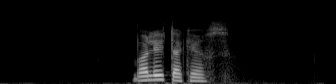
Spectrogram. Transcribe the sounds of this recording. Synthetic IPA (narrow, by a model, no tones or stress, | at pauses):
ʋɑlʉt̪ɑkʰʉʁs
